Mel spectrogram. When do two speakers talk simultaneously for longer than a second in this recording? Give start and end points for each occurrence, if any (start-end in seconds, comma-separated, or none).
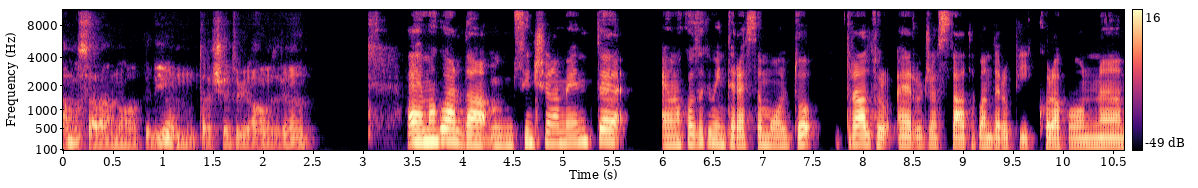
none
